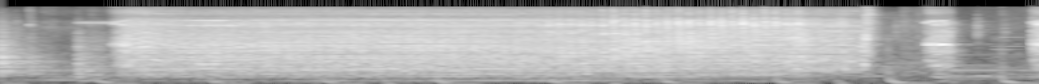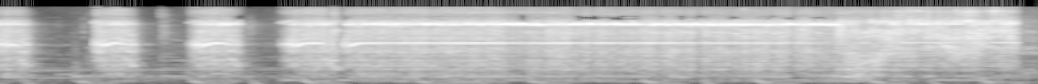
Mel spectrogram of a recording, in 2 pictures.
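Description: Cordless drill boring holes through thin black sheet-steel stove pipe to fit a damper rod. It runs steadily for about four seconds, then in several short stop-start bursts, then in another steady run with a thin high whine that cuts off just before the end.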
